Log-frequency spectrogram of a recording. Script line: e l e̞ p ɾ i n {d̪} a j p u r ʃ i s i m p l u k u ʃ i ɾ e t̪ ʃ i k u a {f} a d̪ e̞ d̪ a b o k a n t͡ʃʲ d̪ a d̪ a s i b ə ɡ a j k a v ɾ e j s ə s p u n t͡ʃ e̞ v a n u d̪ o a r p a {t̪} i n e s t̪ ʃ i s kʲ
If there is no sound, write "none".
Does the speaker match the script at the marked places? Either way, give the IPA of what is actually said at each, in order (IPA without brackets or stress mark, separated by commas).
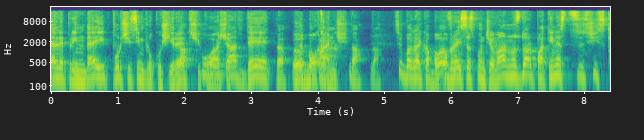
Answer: d̪, ʃ, t̪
